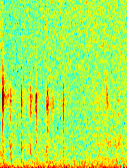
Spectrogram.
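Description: Rapid, light key clicks from typing on a computer keyboard while entering text in a design program, a quick burst of taps that thins into a few scattered strokes.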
